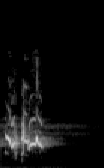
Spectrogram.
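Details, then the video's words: Single short warbled note pair from a sooty-headed bulbul used as a lure song, bright and slurred, ending abruptly, with a faint low hum underneath. "Tiếng Chim Bông Lau Mồi"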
